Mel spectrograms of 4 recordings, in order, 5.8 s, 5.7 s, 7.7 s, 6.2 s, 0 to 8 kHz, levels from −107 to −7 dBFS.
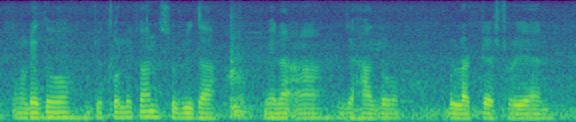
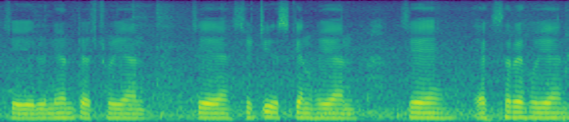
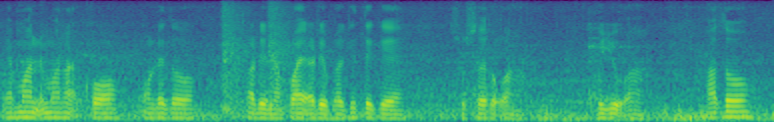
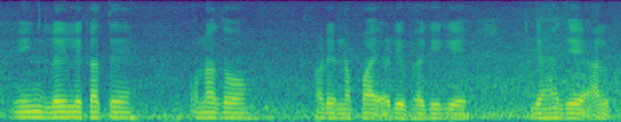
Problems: constant background noise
